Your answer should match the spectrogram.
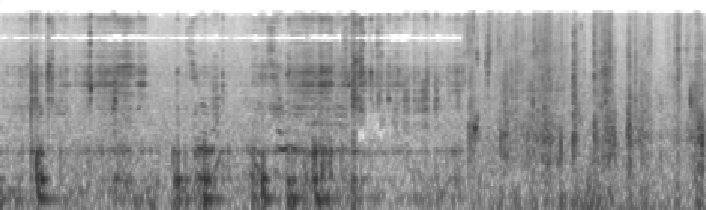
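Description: Sliced cabbages are sloshed and soaked in saline water to remove water from inside them, with steady splashing and wet handling noises running throughout, over faint indistinct background murmur.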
